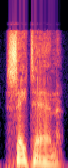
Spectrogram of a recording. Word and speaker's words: seitan: Seitan, a wheat meat, minus 39 grams of protein per 100 g. No, that's not a typo. And no, we're not talking about anything evil. Seitan, pronounced seitan, is a plant-based protein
